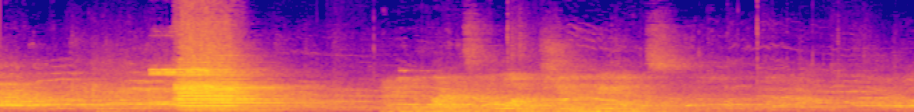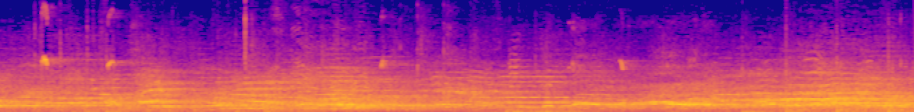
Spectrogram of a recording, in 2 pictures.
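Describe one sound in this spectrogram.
A crowd chatters and cheers in a large echoing gym.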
